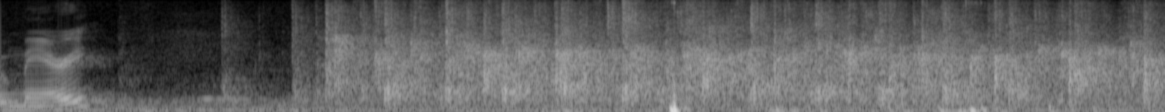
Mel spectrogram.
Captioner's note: applause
